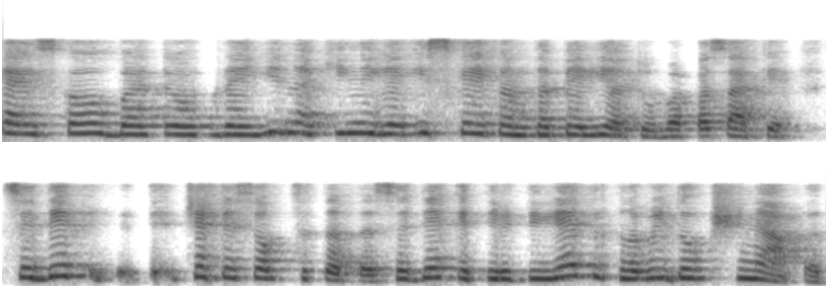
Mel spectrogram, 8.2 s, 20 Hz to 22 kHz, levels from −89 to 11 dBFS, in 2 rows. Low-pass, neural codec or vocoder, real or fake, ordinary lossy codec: 7.2 kHz; codec, 16 kHz, 0.9 kbps, LongCat-Audio-Codec; fake; MP3, 64 kbps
